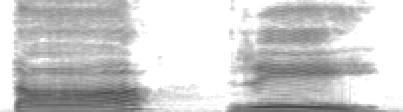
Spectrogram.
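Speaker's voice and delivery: ता, रे said apart as taa, ray; drawn-out syllables. Shown as a demonstration. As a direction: stretch the vowels in ता, रे. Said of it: "में ए का sound आ रहा है".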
